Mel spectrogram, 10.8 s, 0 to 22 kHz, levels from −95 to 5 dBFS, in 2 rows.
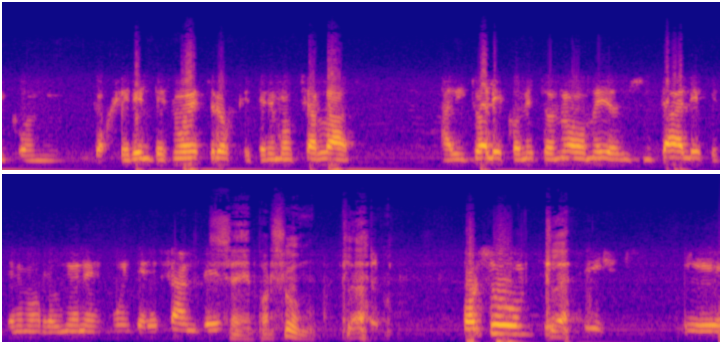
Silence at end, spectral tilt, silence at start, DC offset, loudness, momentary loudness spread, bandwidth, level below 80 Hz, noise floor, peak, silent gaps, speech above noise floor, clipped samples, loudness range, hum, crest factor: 0 s; -5 dB/octave; 0 s; under 0.1%; -21 LUFS; 13 LU; 9.6 kHz; -52 dBFS; -54 dBFS; -8 dBFS; none; 33 dB; under 0.1%; 5 LU; none; 14 dB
